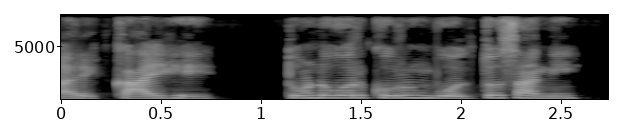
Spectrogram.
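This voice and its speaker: Woman reading a scolding male math teacher, mellow, smooth, higher tone. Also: little pitch movement, normal speed, no echo, clean studio sound, natural voice. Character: stern but kind middle-aged male math teacher.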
